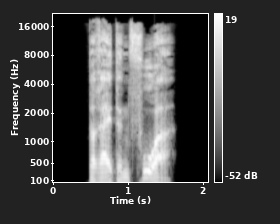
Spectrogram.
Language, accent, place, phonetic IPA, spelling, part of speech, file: German, Germany, Berlin, [bəˌʁaɪ̯tn̩ ˈfoːɐ̯], bereiten vor, verb, De-bereiten vor.ogg
- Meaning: inflection of vorbereiten: 1. first/third-person plural present 2. first/third-person plural subjunctive I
